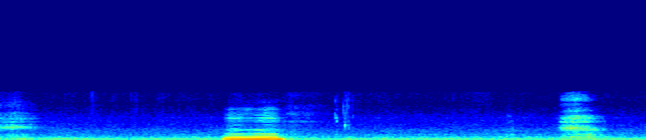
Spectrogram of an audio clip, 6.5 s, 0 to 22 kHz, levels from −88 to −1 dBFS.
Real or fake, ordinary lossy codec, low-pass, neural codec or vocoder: real; none; none; none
